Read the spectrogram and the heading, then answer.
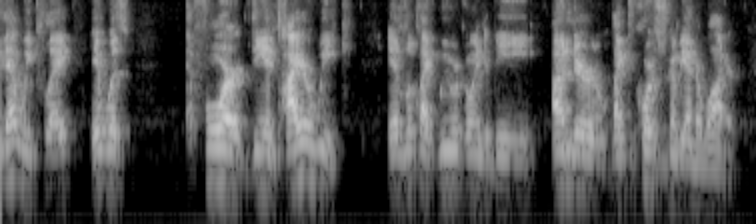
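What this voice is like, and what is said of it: Hoarse, worn-out voice. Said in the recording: “That's part of also why my voice is gone.”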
